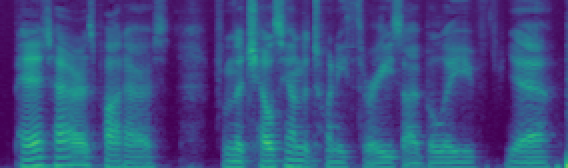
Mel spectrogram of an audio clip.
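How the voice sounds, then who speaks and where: The recording is very clean with a silent background. A man speaks in an Australian accent. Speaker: podcast host. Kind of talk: casual banter.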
